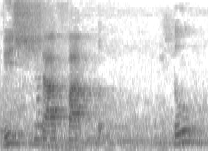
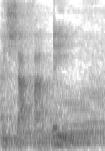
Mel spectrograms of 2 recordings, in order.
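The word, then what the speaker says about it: بالشفق: Contoh, fala uqsimu bisyafaq, itu sebenarnya membacanya bisyafaqi. Berhubung itu berhenti ataupun waqaf, membacanya bisyafaq, qafnya mantul.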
